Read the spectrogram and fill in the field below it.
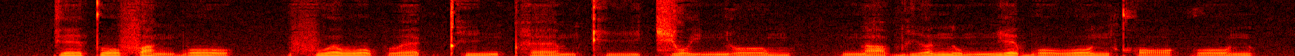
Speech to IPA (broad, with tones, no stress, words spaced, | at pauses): ke˧˥ t̪o˧˥fa˧˩ŋboː˥˨ | fu˧˥ə̯ʋoː˧˩p̚ʋɛː˧˩k̚ t̪ʰi˧˩ŋpʰɛː˩m kʰiː˩t͡ɕo˧˩jɲɤː˧m | na˩bi˧˥ə̯ nu˧˩mɲe˥˨bo˩˧ ʋoː˧nkʰɔː˩˧ koː˧˥n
